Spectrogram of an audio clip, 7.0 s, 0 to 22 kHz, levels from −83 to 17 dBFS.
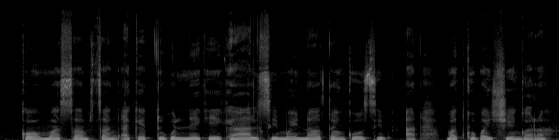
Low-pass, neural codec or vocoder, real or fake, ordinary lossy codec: none; none; real; none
